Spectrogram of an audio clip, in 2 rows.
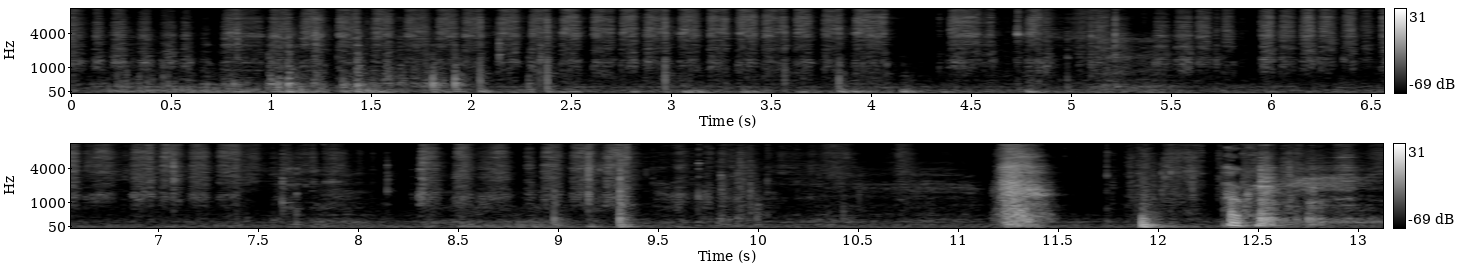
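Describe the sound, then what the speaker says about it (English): A 400 grit sanding sponge rubs over a part of a 1/48 MegaScale Zaku II plastic model kit, giving soft, irregular scratchy strokes that stay quiet and close, with a few louder rasping bursts near the end. "Now I'm going to use a 400 sponge to smooth it out."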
